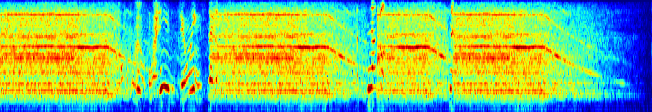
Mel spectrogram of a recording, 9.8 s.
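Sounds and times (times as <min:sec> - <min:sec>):
200-mile-per-hour cordless leaf blower running: 0:00.0 - 0:09.6
speech: 0:02.8 - 0:03.4.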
